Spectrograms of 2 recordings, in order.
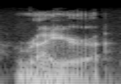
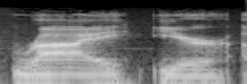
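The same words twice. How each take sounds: First: "Ryura" said short as RY-ruh, lower, falling; quick lower confirming take of "Ryura" as RY-ruh; name pronounced, clipped. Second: "Ryura" said slowly as RY-ur-uh, drawn out; name pronounced carefully. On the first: Author repeating his name for listeners, "Ryura" clipped as RY-ruh, falling. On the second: Author teaching listeners his name, "Ryura" drawn out as RY-ur-uh. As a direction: spell out "Ryura" in sound, RY-ur-uh, unhurried. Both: Shown as a demonstration. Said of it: "that's how you pronounce it".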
